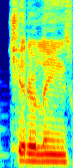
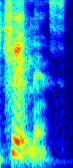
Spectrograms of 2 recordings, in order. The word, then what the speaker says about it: chitterlings: Now I know the bucket say chitterlings, but chat if y'all know the proper pronunciation of this is chitlins.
